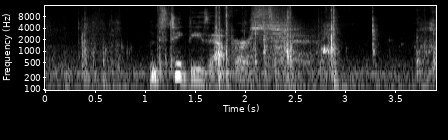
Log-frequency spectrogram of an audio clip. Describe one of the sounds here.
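Plastic ink bottles knock together as they are lifted out of a box.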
